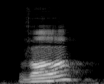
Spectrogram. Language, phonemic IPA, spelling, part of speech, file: Afrikaans, /vɑː/, wa, noun, LL-Q14196 (afr)-wa.wav
- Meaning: 1. wagon 2. cart 3. automobile, car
